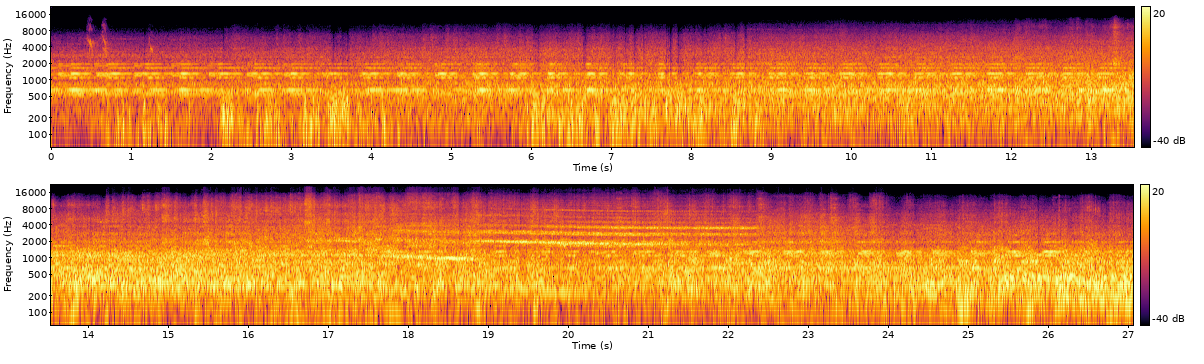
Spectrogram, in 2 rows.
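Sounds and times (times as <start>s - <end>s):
train wheel clatter: 5.7s - 27.0s.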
